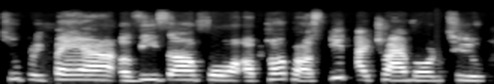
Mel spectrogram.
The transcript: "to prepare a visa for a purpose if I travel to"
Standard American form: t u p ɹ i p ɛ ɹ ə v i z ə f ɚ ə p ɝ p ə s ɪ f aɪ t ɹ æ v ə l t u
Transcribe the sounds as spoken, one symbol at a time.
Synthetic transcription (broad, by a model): t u p ɹ i p ɛ ɹ ə v i z ə f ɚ ə p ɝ p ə s ɪ f aɪ t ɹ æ v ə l t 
